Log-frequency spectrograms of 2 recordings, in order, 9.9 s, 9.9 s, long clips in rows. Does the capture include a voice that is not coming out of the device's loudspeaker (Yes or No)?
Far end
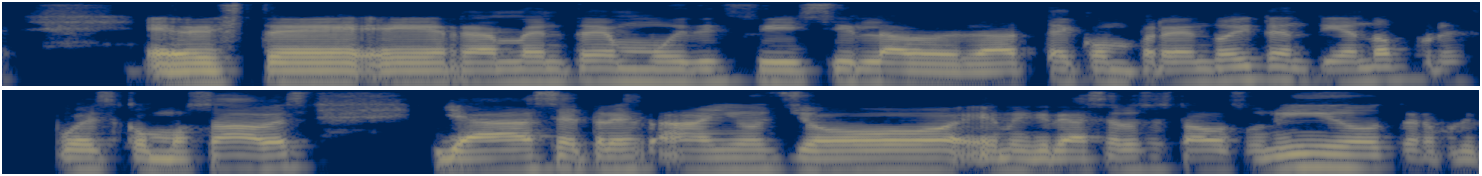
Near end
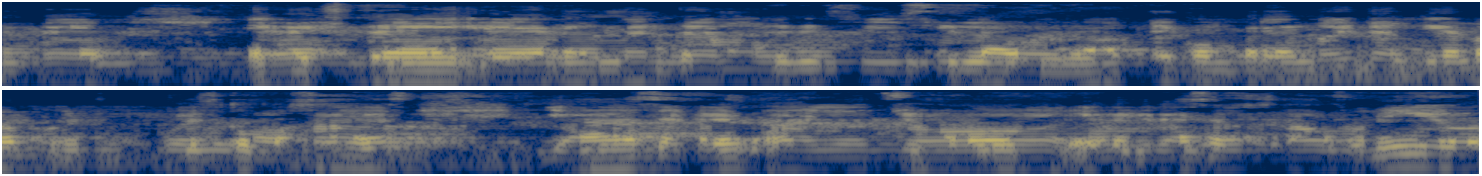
No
